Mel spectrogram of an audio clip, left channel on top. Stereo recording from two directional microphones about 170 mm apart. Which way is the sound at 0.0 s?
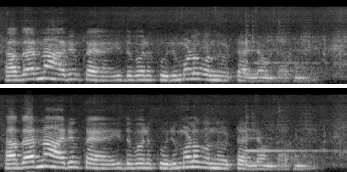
65° right (ahead or behind).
